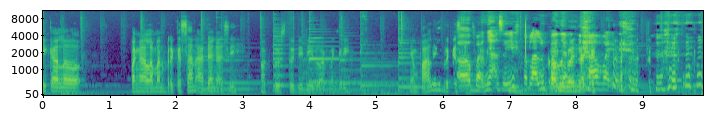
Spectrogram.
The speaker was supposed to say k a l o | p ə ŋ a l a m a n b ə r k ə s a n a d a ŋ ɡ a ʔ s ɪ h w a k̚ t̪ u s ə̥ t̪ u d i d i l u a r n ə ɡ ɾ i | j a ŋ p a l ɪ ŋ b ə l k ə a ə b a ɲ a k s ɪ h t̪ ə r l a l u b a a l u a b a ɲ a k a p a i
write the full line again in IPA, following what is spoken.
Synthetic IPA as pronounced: k a l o | p ə ŋ a l a m a n b ə r k ə s a n a d a ŋ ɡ a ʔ s ɪ h w a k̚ t̪ u s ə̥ t̪ u d i d i l u a r n ə ɡ ɾ i | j a ŋ p a l ɪ ŋ b ə r k ə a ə b a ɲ a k s ɪ h t̪ ə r l a l u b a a l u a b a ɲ a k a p a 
